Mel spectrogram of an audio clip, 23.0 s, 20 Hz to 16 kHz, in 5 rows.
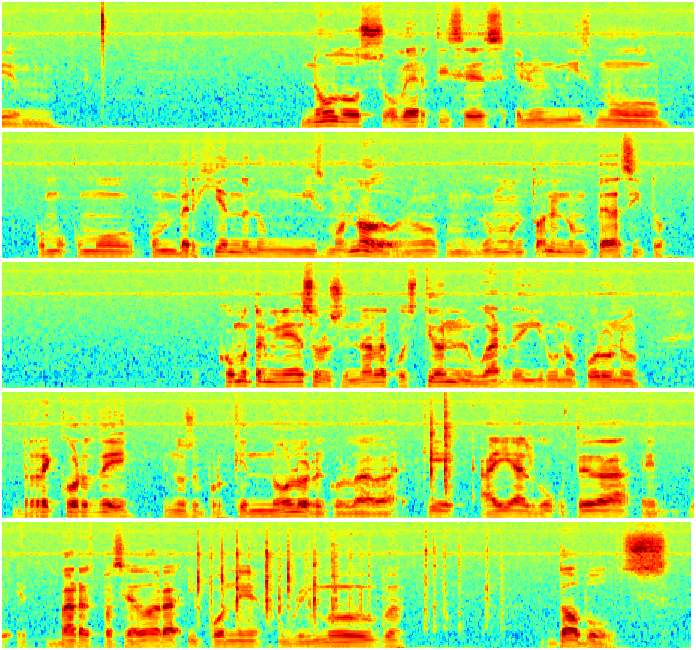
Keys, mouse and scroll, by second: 16.7 space, 19.5-21.7 typing.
